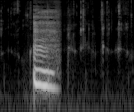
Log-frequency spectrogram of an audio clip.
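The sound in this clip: People chewing macaroni and cheese. A short, loud, full-bodied burst is followed by soft, scattered, faintly crunchy chewing sounds.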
